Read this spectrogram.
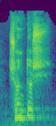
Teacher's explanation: سندس بما في السين من همس، وما في النون من شبه غنة اللاحقة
